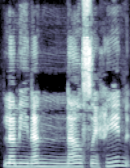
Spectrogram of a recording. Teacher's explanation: noon is going to have ghunna. Just rest on this for a moment and then it is a 2-count med.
